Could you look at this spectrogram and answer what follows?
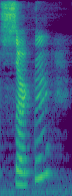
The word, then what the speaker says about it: certain: Once again here, let's remember the pronunciation of the word certain, right? In which the tain part is not really pronounced, right? Certain, certain, certain.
